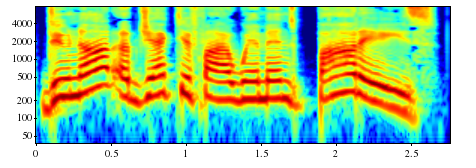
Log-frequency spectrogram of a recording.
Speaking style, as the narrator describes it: Alaska shouted

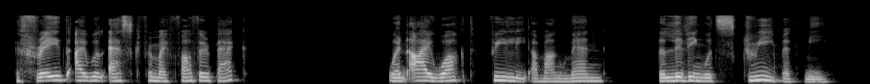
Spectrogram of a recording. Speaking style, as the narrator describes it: Morozko replied evenly

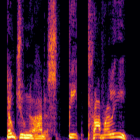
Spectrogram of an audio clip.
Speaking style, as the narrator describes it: roars

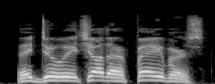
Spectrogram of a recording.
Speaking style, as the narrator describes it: the man bellowed

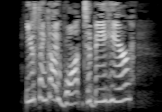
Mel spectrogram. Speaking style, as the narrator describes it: Selena shouted, even though it made her head pound

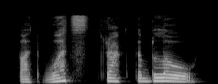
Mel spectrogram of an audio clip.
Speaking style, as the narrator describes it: He muttered

